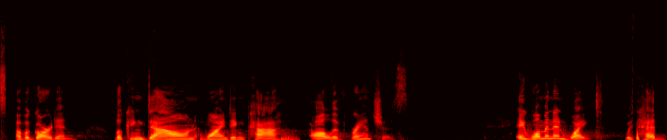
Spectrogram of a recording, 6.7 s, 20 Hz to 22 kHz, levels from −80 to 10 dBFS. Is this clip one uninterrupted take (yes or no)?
no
